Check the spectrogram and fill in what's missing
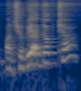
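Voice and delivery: high, loud rise through "doctor"; question intonation. Shown as a demonstration. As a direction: ask it with the tune climbing to "doctor". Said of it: "আপনি প্রশ্ন করতেছেন". (প্রশ্নের সুরে, doctor-এ গলা উঁচু করে)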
